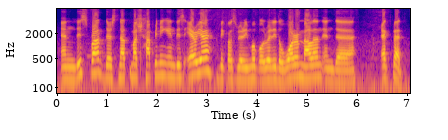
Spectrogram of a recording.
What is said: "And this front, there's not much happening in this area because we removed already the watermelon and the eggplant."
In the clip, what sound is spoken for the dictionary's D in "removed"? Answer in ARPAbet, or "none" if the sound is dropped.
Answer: none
